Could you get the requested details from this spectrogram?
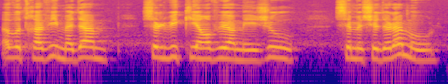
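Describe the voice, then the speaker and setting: A woman's voice: mid-range voice, flat delivery, normal speed, lightly acted. A woman reading aloud, voicing a sick young king who speaks in a guarded, ironic way.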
